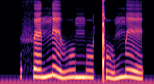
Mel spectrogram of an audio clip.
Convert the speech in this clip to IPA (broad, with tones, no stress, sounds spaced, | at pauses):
θ ɛ˧ n e˥˨ β u˧ m u˧ ǃ u˧˩˧ m e˥˨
